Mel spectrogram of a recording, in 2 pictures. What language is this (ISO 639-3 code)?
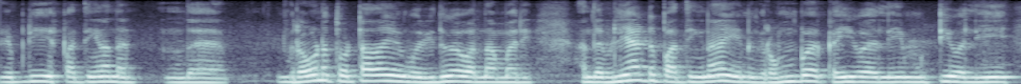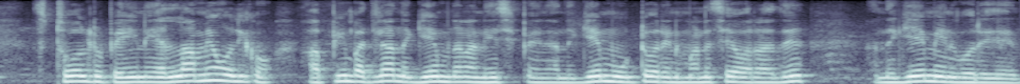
tam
